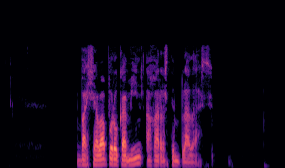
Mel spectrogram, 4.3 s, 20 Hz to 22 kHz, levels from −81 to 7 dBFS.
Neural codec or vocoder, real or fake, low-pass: none; real; 7.2 kHz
